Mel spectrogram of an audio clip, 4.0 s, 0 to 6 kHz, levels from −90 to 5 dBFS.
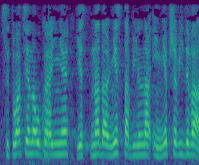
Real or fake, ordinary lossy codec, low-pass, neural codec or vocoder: real; none; 5.4 kHz; none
